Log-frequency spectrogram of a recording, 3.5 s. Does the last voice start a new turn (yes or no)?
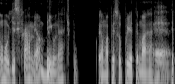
no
